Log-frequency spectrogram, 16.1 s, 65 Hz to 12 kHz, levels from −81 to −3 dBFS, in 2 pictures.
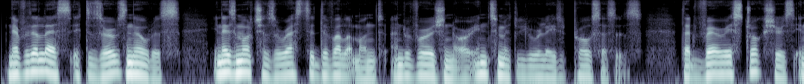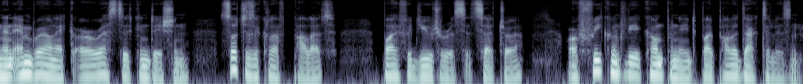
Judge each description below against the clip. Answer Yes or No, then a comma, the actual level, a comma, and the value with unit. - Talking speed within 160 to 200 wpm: No, slow, 135 wpm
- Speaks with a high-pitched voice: No, low, 105 Hz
